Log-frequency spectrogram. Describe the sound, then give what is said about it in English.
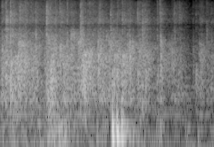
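A live audience applauds, a dense, steady wash of many hands clapping at once, sustained for a couple of seconds at moderate loudness without tapering off. “folks, massive round of applause for Shane”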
